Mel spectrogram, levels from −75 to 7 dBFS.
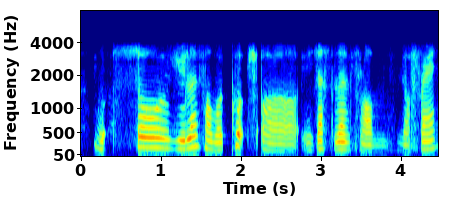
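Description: From start to end the speech carries GSM full-rate codec damage. Excitation is rebuilt from regularly spaced pulses over a vocal-tract model, leaving a plainly buzzy, gravelly roughness, which fits the 13 kbps GSM full-rate codec. The band runs about 150 Hz to 3.6 kHz.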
